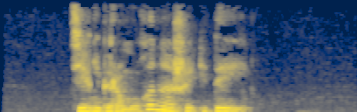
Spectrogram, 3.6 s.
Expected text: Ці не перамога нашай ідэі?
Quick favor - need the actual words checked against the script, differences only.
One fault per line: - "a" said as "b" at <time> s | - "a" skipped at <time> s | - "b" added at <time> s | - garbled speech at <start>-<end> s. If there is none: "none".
none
